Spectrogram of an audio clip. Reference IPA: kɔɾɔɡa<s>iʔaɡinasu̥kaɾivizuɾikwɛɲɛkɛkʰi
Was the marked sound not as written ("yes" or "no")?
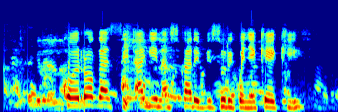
no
